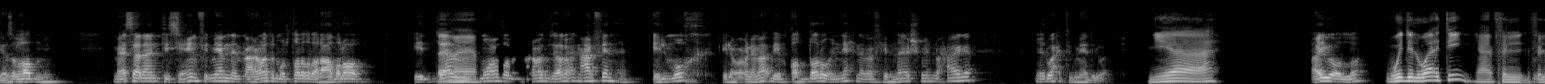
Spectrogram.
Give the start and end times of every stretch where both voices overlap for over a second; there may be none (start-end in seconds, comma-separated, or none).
none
